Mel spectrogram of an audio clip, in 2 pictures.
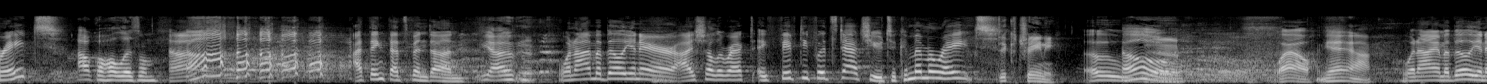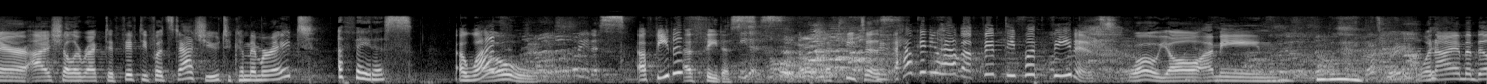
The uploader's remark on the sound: LIVE from Comicpalooza with Cards Against Humanity. We also had some very special guests and listeners leave some awesome messages, and you will hear those throughout the live game play. We have included those soundbites and voicemail messages throughout the show.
